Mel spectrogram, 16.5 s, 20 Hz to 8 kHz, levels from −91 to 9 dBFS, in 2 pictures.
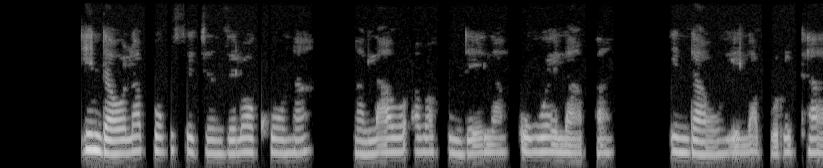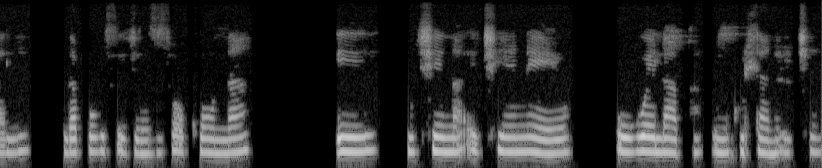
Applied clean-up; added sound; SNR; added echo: none; none; none; none.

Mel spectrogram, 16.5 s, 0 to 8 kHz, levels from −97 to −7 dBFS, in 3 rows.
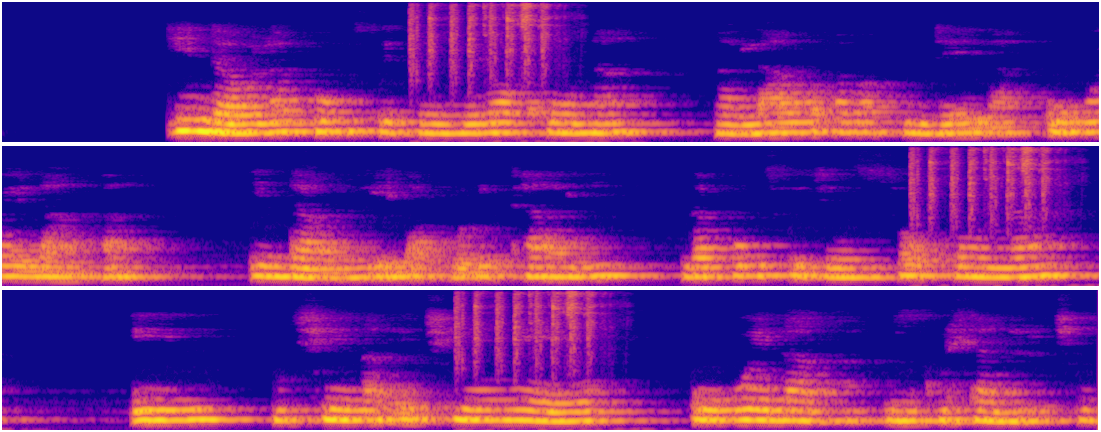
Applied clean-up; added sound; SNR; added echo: none; Tambourine; 19 dB; reverberation time 0.9 s.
